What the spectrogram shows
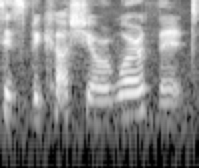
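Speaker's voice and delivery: clumsy, bad put-on American accent, advert-like. Quoting the L'Oreal adverts' line in a bad L'Oreal advert American accent. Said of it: "that's not really good accent at all there, is it? I can't do Yorkshire, a Yorkshire American accent".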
